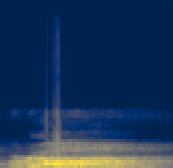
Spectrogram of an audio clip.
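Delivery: sudden loud high roar; angry roar. Retold or imitated. Husband snapping at his wife with a roar. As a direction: let out one wordless blast of temper. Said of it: "And I go".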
